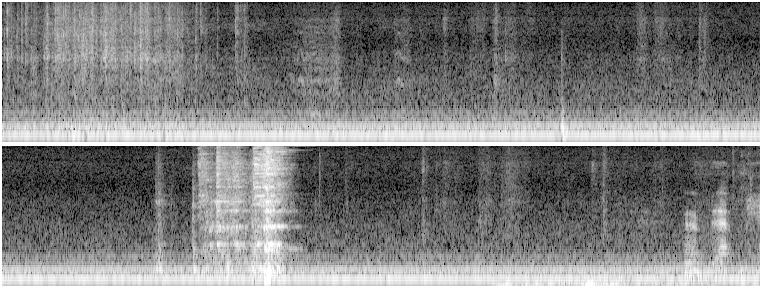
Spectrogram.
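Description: Spoon and dishes clink now and then while a roast beef sandwich is assembled in a kitchen, sparse light knocks and one brief clatter over a steady low appliance hum.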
